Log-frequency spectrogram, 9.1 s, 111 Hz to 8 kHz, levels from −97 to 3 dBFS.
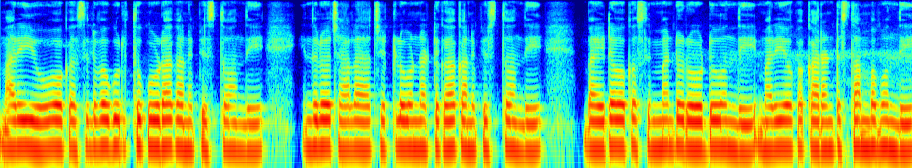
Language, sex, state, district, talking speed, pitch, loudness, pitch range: Telugu, female, Andhra Pradesh, Guntur, 130 wpm, 185 Hz, -15 LUFS, 180-185 Hz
